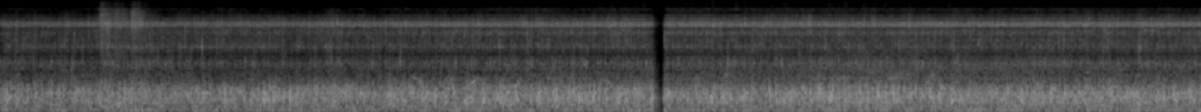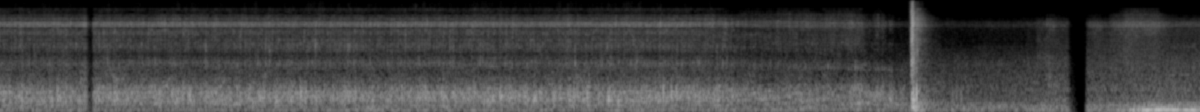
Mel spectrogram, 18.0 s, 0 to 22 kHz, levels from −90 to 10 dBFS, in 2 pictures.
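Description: At 4.89 s a burst of packet loss drops about 80 ms of audio. The receiver stretches the last sound across the gap and fades it. The result is a brief held buzz or hiss, and then the sound jumps ahead.

From 9.65 to 9.71 s, short concealed packet loss removes about 40 ms. The decoder patches the hole by extending what came just before, then blends back in. It is heard as a quick smear or wobble.

From 17.01 to 17.17 s a second burst of packet loss loses about 140 ms. The concealment fades out fully, leaving about 70 ms of silence before the audio resumes further on.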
